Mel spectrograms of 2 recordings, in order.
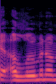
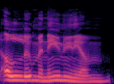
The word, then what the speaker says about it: aluminum: Both ways to say aluminum is correct, D. Yeah, the both ways are, but I used to say aluminium, right?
